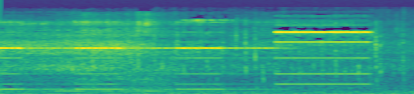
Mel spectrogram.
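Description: Steady electronic tones, several held pitches at once over a light hiss, switching to a different set of tones about three quarters of the way through and stopping just before the end.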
